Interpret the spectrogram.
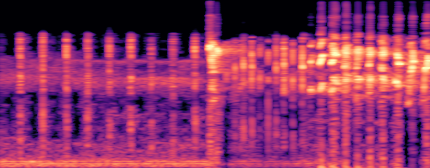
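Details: Lovebird ngekek, a long clear trill said to draw answers from other lovebirds: soft spaced high ticks over a low hum, then a sharp onset building into a loud, rapid, shrill trill.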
